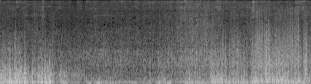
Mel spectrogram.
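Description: Road and engine rumble inside a moving Toyota van, with wind buffeting the microphone. It quietens for a couple of seconds midway, then grows louder again.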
